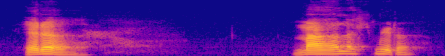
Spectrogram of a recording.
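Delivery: put-on weeping, grieving delivery. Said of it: "ఏడుస్తూ, feel అవుతూ మాట్లాడుతుంటారు".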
